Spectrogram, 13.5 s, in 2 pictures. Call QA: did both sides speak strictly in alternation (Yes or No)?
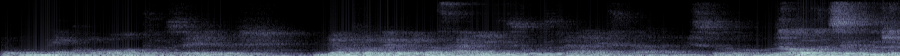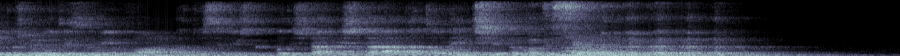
No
